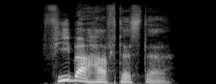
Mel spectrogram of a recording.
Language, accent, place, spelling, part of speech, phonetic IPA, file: German, Germany, Berlin, fieberhafteste, adjective, [ˈfiːbɐhaftəstə], De-fieberhafteste.ogg
- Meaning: inflection of fieberhaft: 1. strong/mixed nominative/accusative feminine singular superlative degree 2. strong nominative/accusative plural superlative degree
